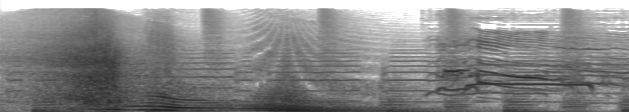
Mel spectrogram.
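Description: A high motorized whine rises and falls as an electric scooter speeds past, its pitch sweeping with the pass, followed by more revving whirs and children's shouts.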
